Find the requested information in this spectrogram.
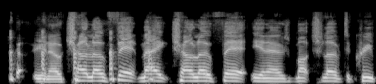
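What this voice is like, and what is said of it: Bad put-on Australian accent. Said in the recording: “that's a terrible accent”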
